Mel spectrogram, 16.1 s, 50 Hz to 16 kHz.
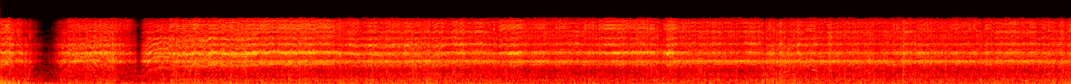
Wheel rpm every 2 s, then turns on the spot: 100, 140, 220, 220, 230, 230, 230, 230.
none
